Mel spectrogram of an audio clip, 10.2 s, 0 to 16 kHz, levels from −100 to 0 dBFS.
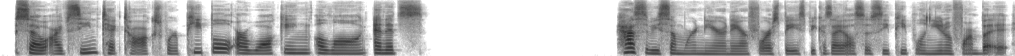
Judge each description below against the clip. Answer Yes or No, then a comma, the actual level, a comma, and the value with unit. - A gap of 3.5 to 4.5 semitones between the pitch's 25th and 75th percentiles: No, average, 2.8 semitones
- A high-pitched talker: Yes, high, 195 Hz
